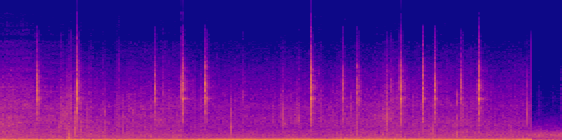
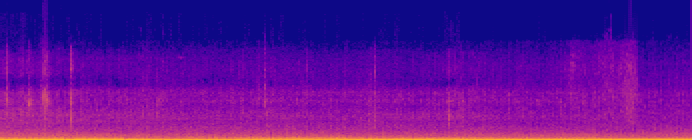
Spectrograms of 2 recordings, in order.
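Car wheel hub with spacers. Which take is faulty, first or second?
first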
